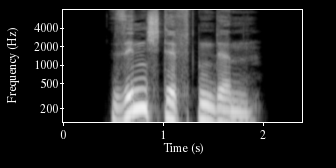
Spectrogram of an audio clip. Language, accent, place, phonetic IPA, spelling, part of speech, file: German, Germany, Berlin, [ˈzɪnˌʃtɪftəndəm], sinnstiftendem, adjective, De-sinnstiftendem.ogg
- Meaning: strong dative masculine/neuter singular of sinnstiftend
